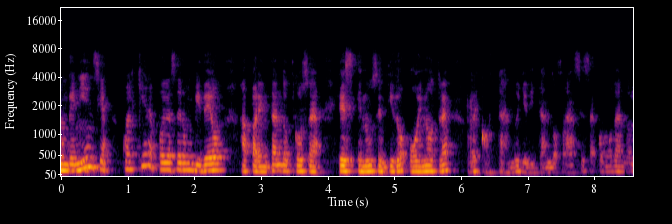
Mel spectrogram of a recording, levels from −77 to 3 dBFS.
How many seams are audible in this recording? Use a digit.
1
